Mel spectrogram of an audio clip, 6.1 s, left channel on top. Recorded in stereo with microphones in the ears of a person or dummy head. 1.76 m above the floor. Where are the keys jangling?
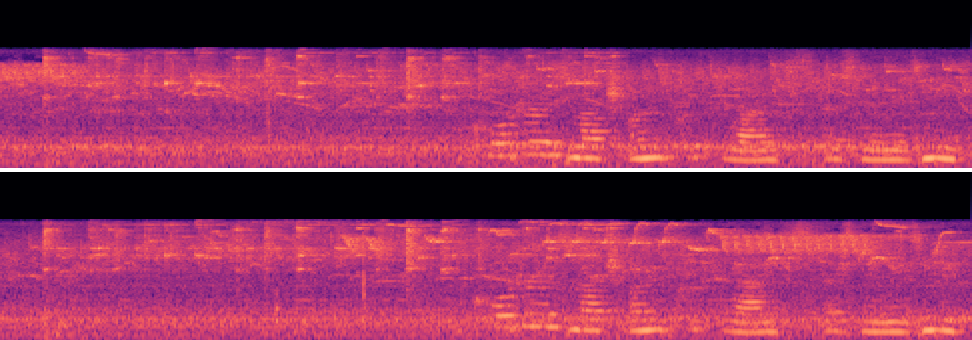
10° left (ahead or behind), 1.8 m; by 3.9 s 40° right (ahead or behind), 3 m.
